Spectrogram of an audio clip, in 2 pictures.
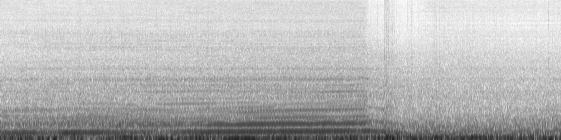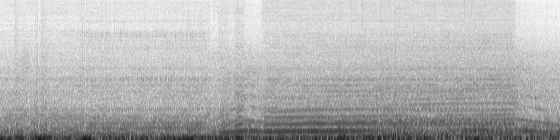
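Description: Classic Mini's BMC A-series four-cylinder engine heard from inside the cabin while driving. The revs climb steadily, drop sharply about seven seconds in, run rough and unsteady for several seconds, then climb again and drop once more near the end.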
